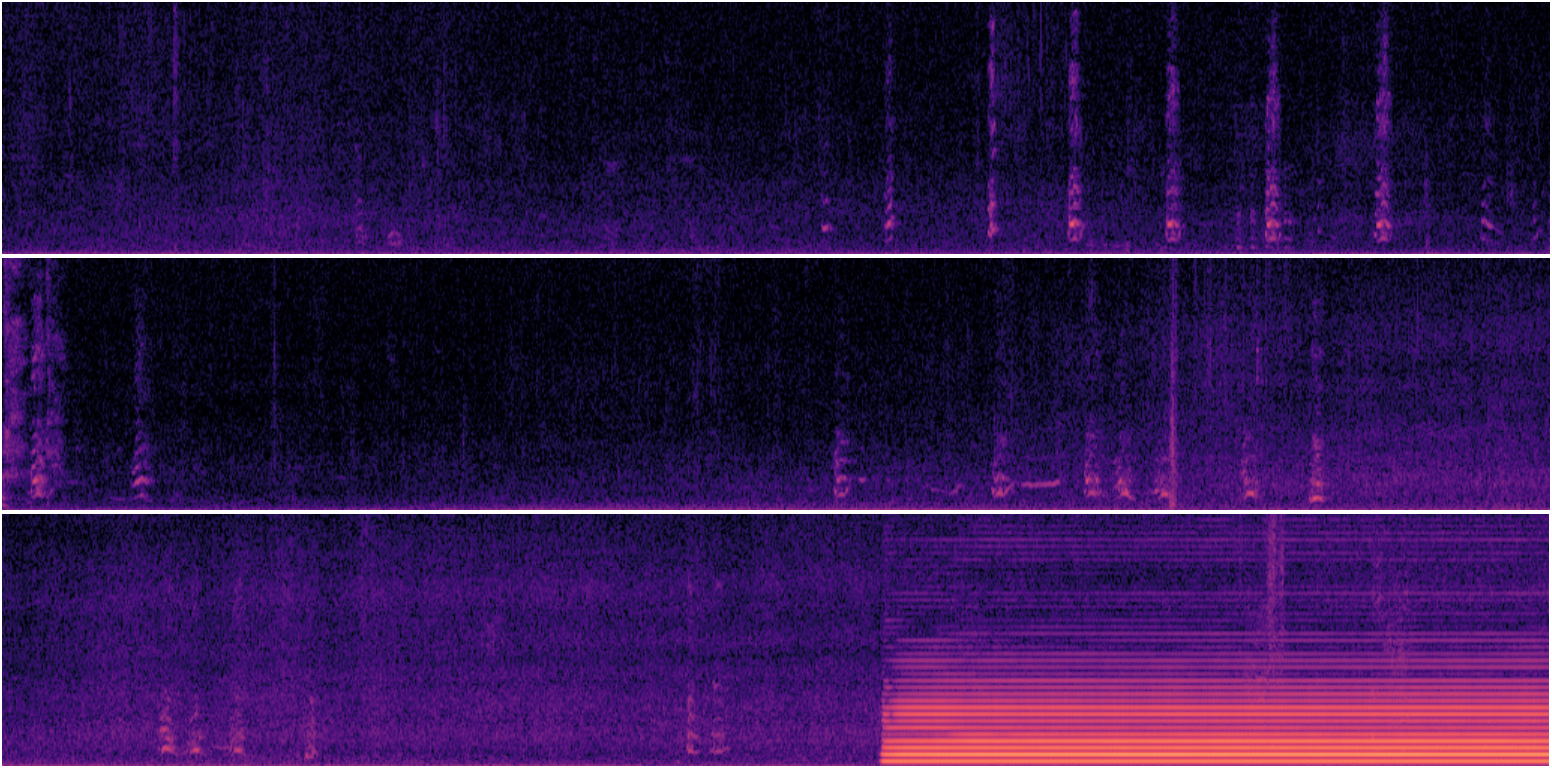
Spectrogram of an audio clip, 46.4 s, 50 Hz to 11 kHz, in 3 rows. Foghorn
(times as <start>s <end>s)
39.7s 46.4s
